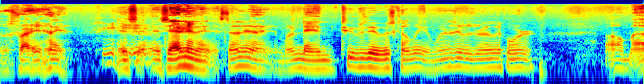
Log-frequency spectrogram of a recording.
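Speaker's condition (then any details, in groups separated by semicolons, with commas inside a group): Parkinson's disease; young onset, began with finger tremor, tremors; diagnosed years ago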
